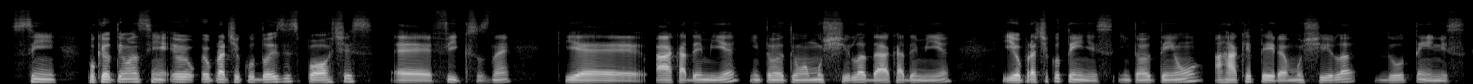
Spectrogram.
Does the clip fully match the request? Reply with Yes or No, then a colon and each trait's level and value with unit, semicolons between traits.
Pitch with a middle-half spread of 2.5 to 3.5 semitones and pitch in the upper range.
No: average, 2.9 semitones; low, 105 Hz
